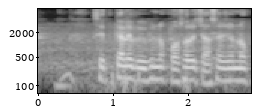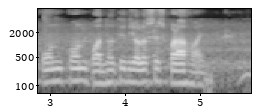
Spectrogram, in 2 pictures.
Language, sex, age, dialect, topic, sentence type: Bengali, male, 25-30, Northern/Varendri, agriculture, question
